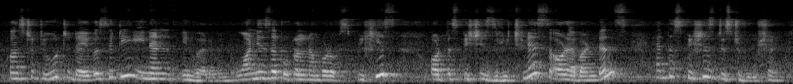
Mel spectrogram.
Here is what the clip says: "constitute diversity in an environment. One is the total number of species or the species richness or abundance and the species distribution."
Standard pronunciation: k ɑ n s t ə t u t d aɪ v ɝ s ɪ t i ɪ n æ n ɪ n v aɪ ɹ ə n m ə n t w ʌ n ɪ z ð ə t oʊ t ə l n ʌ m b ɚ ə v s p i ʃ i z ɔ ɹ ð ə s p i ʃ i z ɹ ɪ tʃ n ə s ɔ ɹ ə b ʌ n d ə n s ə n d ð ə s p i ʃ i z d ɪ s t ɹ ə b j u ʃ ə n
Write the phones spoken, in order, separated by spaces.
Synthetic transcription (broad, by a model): k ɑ n s t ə t u t d aɪ v ɝ s ɪ t i ɪ n æ n ɪ n v aɪ ɹ ə n m ə n t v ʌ n ɪ z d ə t oʊ t ə l n ʌ m b ɚ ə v s p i ʃ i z ɔ ɹ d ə s p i ʃ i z ɹ ɪ tʃ n ə s ɔ ɹ ə b ʌ n d ə n s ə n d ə s p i ʃ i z d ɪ s t ɹ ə b j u ʃ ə n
